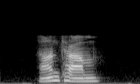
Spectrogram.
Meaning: 1. outer member, limb 2. term 3. member, fellow 4. constituent 5. penis
- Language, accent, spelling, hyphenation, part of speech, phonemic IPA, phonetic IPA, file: Armenian, Eastern Armenian, անդամ, ան‧դամ, noun, /ɑnˈtʰɑm/, [ɑntʰɑ́m], Hy-անդամ.ogg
